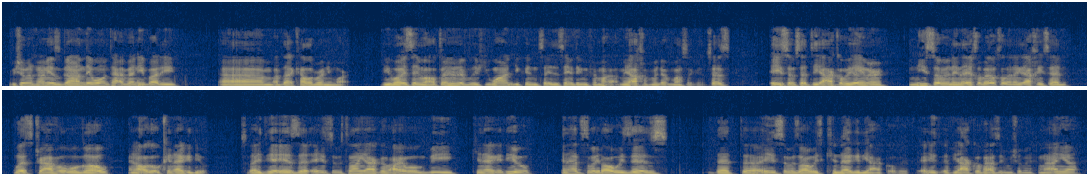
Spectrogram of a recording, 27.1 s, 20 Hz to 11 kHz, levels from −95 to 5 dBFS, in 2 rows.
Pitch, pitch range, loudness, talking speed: 145 Hz, 135-155 Hz, -27 LUFS, 190 wpm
